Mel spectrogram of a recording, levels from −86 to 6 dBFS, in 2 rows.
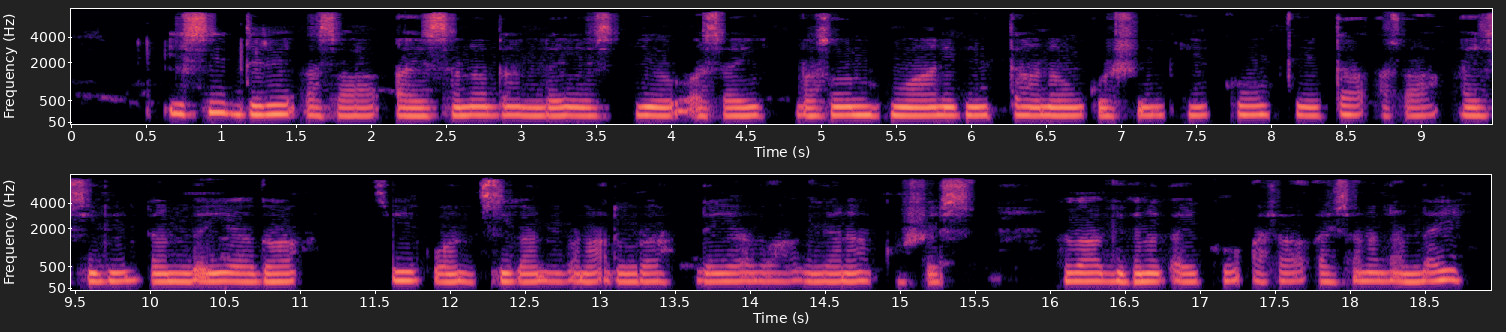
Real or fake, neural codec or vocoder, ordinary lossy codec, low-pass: fake; vocoder, 44.1 kHz, 80 mel bands, Vocos; AAC, 32 kbps; 7.2 kHz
